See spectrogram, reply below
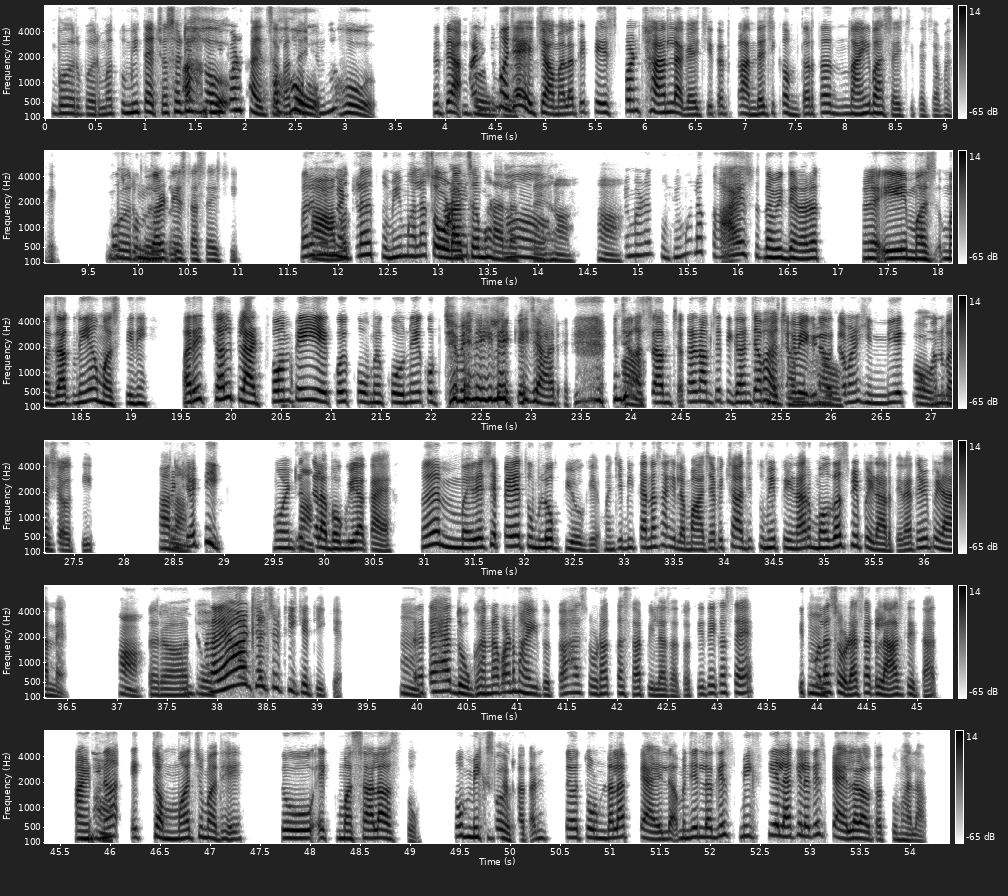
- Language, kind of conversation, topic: Marathi, podcast, थांबलेल्या रेल्वे किंवा बसमध्ये एखाद्याशी झालेली अनपेक्षित भेट तुम्हाला आठवते का?
- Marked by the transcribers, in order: laughing while speaking: "अ, हो"; distorted speech; static; in Hindi: "ये मज मजाक नही हां … लेके जा रहे"; in English: "प्लॅटफॉर्म"; laughing while speaking: "कोने कोपचे में नहीं लेके जा रहे"; tapping; in English: "कॉमन"; in Hindi: "मेरे से पहले तुम लोग पिओगे"; in Hindi: "चल, चल ठीक है, ठीक है"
